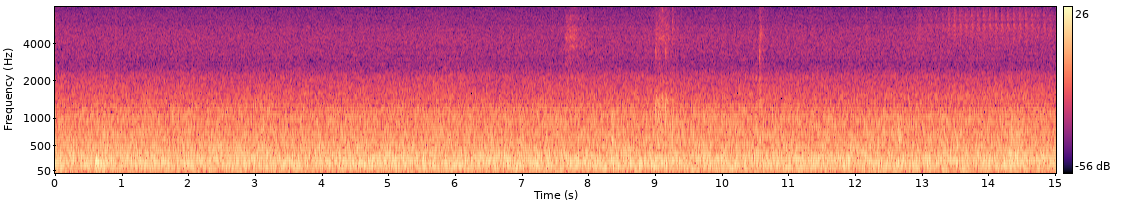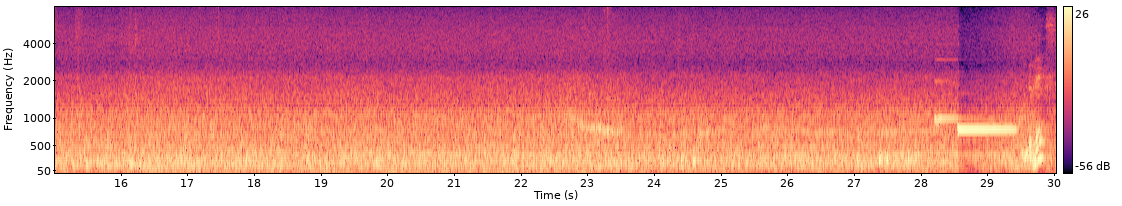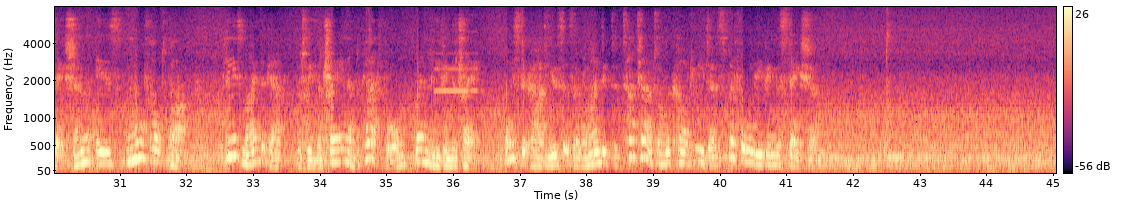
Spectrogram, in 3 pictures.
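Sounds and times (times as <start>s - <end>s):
train interior rumble: 0.0s - 45.0s
two-note falling chime: 28.2s - 29.5s.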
